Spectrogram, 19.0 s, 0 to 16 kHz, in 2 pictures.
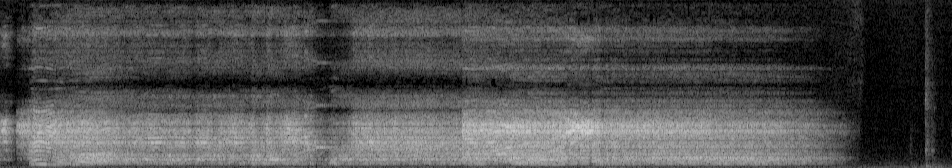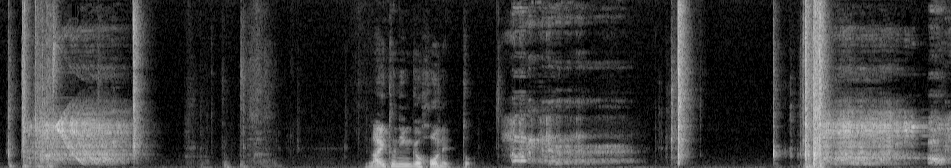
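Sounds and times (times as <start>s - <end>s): toy electronic sound effect: 0.0s - 7.7s, 17.6s - 19.0s
sharp plastic clicks: 16.1s - 16.6s.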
